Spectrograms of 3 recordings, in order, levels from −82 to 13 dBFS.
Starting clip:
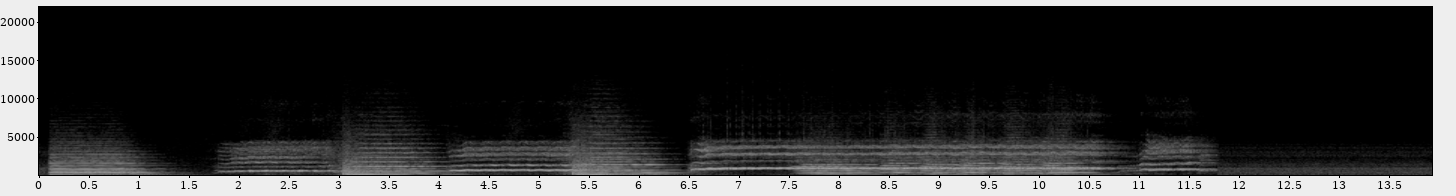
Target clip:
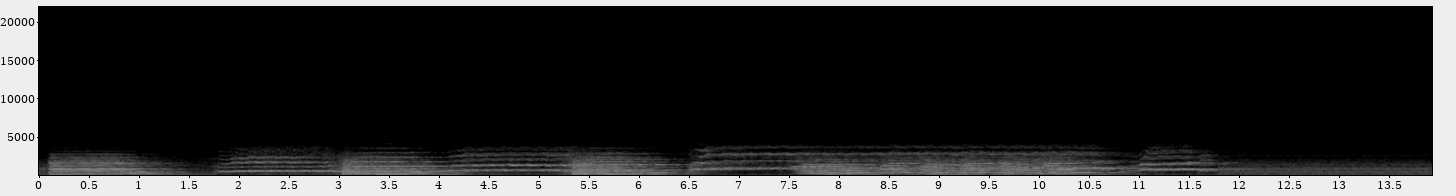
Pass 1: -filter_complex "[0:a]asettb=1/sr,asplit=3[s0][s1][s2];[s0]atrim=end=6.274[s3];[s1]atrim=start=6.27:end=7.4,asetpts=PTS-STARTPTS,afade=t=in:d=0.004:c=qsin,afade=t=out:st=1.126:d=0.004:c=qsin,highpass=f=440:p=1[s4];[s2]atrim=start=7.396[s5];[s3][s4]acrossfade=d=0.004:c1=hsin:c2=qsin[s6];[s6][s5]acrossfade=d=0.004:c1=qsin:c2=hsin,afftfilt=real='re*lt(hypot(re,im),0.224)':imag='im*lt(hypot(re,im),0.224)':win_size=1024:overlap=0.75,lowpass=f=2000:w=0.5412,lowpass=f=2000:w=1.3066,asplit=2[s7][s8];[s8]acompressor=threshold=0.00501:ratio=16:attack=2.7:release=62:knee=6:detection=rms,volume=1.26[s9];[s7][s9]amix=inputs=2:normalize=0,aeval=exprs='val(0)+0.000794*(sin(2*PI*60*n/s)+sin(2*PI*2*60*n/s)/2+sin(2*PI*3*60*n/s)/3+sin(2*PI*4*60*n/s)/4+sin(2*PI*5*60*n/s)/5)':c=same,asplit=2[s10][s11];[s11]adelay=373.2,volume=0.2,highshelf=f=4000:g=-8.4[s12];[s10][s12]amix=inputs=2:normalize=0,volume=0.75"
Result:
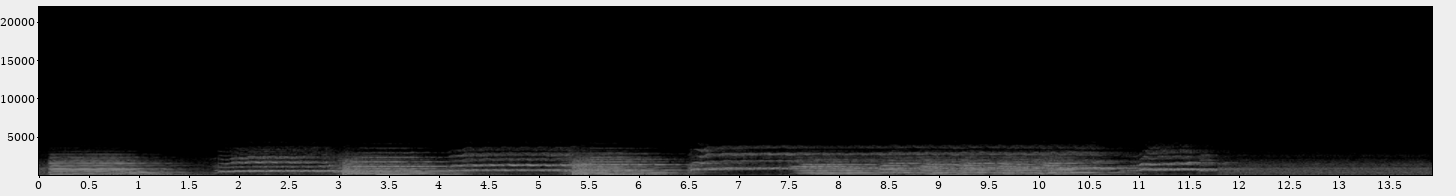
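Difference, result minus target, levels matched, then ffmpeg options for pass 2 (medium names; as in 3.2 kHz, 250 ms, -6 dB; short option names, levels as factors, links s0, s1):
compression: peak gain reduction -9 dB
-filter_complex "[0:a]asettb=1/sr,asplit=3[s0][s1][s2];[s0]atrim=end=6.274[s3];[s1]atrim=start=6.27:end=7.4,asetpts=PTS-STARTPTS,afade=t=in:d=0.004:c=qsin,afade=t=out:st=1.126:d=0.004:c=qsin,highpass=f=440:p=1[s4];[s2]atrim=start=7.396[s5];[s3][s4]acrossfade=d=0.004:c1=hsin:c2=qsin[s6];[s6][s5]acrossfade=d=0.004:c1=qsin:c2=hsin,afftfilt=real='re*lt(hypot(re,im),0.224)':imag='im*lt(hypot(re,im),0.224)':win_size=1024:overlap=0.75,lowpass=f=2000:w=0.5412,lowpass=f=2000:w=1.3066,asplit=2[s7][s8];[s8]acompressor=threshold=0.00168:ratio=16:attack=2.7:release=62:knee=6:detection=rms,volume=1.26[s9];[s7][s9]amix=inputs=2:normalize=0,aeval=exprs='val(0)+0.000794*(sin(2*PI*60*n/s)+sin(2*PI*2*60*n/s)/2+sin(2*PI*3*60*n/s)/3+sin(2*PI*4*60*n/s)/4+sin(2*PI*5*60*n/s)/5)':c=same,asplit=2[s10][s11];[s11]adelay=373.2,volume=0.2,highshelf=f=4000:g=-8.4[s12];[s10][s12]amix=inputs=2:normalize=0,volume=0.75"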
